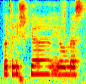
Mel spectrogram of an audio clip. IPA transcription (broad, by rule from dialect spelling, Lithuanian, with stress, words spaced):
kɐt ˈrʲɛɪʃʲkʲɛ jɛʊ ˈmʲɛs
